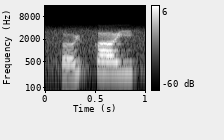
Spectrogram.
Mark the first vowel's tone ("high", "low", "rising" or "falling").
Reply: rising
